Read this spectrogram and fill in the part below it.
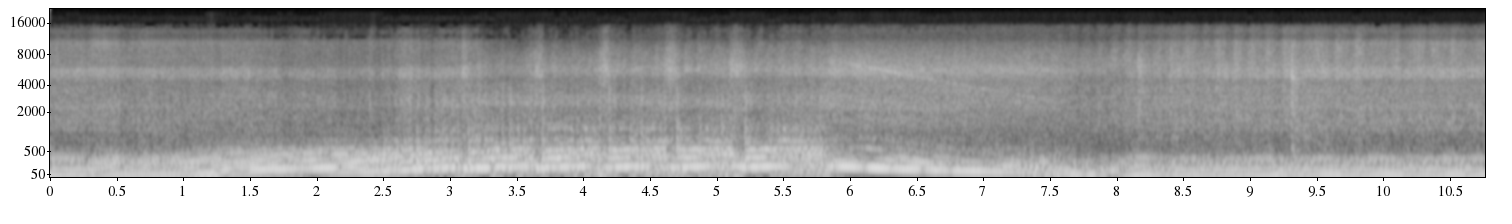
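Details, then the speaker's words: Kawasaki Ninja after fitting a Sprint air filter, fresh spark plugs, a Power Commander and a quick shifter, before a dyno tune: the engine pulls hard with brief, clean cuts at each upshift and no pops. The quick shifter works; minor adjustments are still planned. "That sounds awesome with that quick shifter. Now there's going to be some minor adjustments here and there that I have to make."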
